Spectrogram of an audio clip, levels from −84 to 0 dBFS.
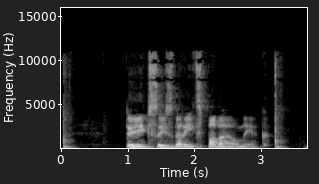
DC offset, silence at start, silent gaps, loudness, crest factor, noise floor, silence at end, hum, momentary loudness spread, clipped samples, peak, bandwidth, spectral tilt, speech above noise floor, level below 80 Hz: under 0.1%; 0.05 s; none; -21 LUFS; 18 dB; -67 dBFS; 0.35 s; none; 15 LU; under 0.1%; -6 dBFS; 11.5 kHz; -4.5 dB/octave; 47 dB; -56 dBFS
